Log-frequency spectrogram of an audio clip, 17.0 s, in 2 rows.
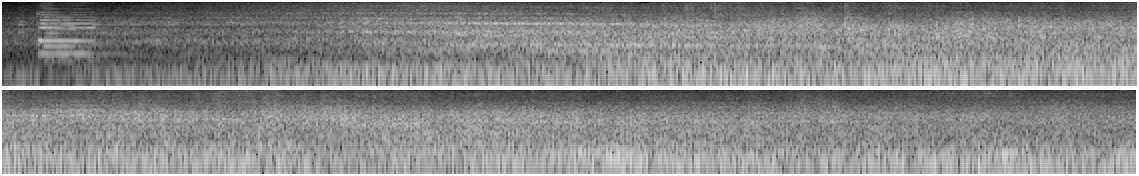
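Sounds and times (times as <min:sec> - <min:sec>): steel wheels running on rails: 0:00.0 - 0:17.0.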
